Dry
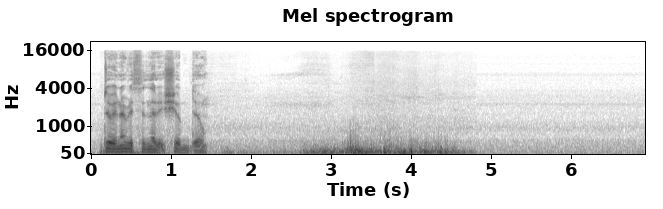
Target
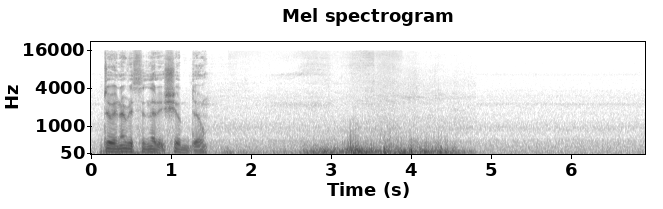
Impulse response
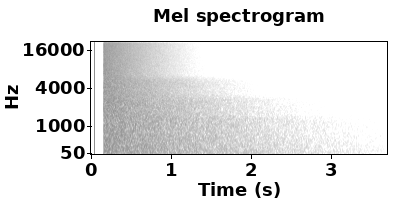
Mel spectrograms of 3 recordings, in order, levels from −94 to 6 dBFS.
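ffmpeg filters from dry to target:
-filter_complex "[0:a]asettb=1/sr,asplit=3[a][b][c];[a]atrim=end=1.724[d];[b]atrim=start=1.72:end=3.9,asetpts=PTS-STARTPTS,afade=t=in:d=0.004:c=qsin,afade=t=out:st=2.176:d=0.004:c=qsin,highshelf=f=10k:g=9[e];[c]atrim=start=3.896[f];[d][e]acrossfade=d=0.004:c1=hsin:c2=qsin[g];[g][f]acrossfade=d=0.004:c1=qsin:c2=hsin,volume=-5dB"

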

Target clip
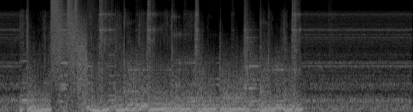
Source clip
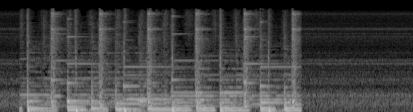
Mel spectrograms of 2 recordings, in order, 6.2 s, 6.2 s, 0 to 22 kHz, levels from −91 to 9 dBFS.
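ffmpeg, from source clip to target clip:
-filter_complex "[0:a]asplit=3[a][b][c];[a]afade=t=out:st=0.75:d=0.02[d];[b]aeval=exprs='0.0251*sin(PI/2*2.51*val(0)/0.0251)':c=same,afade=t=in:st=0.75:d=0.02,afade=t=out:st=1.3:d=0.02[e];[c]afade=t=in:st=1.3:d=0.02[f];[d][e][f]amix=inputs=3:normalize=0,asplit=3[g][h][i];[g]afade=t=out:st=2.02:d=0.02[j];[h]asubboost=boost=4.5:cutoff=75,afade=t=in:st=2.02:d=0.02,afade=t=out:st=2.46:d=0.02[k];[i]afade=t=in:st=2.46:d=0.02[l];[j][k][l]amix=inputs=3:normalize=0,afreqshift=-190,asettb=1/sr,asplit=3[m][n][o];[m]atrim=end=2.984[p];[n]atrim=start=2.98:end=3.9,asetpts=PTS-STARTPTS,afade=t=in:d=0.004:c=qsin,afade=t=out:st=0.916:d=0.004:c=qsin,adynamicsmooth=sensitivity=7.5:basefreq=1.6k[q];[o]atrim=start=3.896[r];[p][q]acrossfade=d=0.004:c1=hsin:c2=qsin[s];[s][r]acrossfade=d=0.004:c1=qsin:c2=hsin,asoftclip=type=tanh:threshold=-38dB,asplit=2[t][u];[u]aecho=0:1:542:0.133[v];[t][v]amix=inputs=2:normalize=0,volume=1.5dB"

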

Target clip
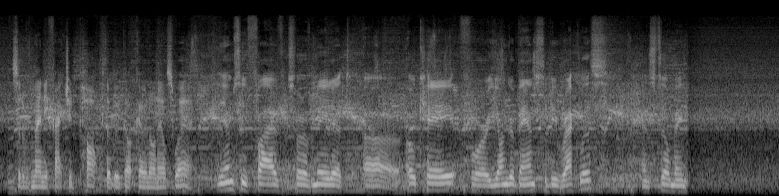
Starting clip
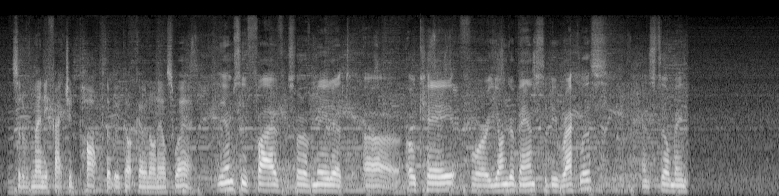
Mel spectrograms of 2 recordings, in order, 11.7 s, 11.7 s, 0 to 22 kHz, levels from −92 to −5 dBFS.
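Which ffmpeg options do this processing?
-af "highpass=220,highshelf=f=1.5k:t=q:w=3:g=7.5,acompressor=threshold=-35dB:ratio=1.5,volume=-8dB"

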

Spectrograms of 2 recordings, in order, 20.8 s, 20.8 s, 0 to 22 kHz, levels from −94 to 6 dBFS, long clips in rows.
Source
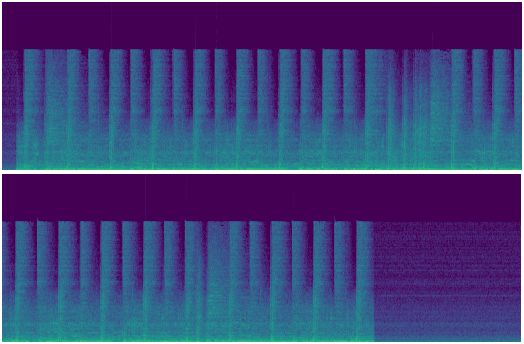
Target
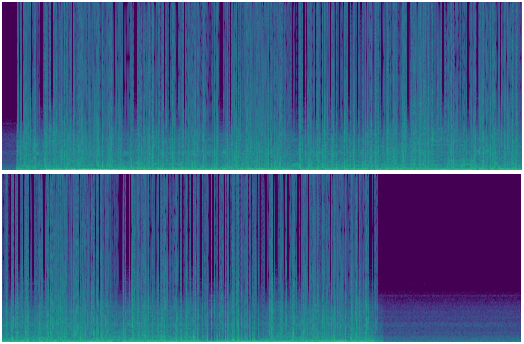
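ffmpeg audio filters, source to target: -filter_complex "[0:a]asplit=3[a][b][c];[a]afade=t=out:st=14.22:d=0.02[d];[b]asubboost=boost=11:cutoff=100,afade=t=in:st=14.22:d=0.02,afade=t=out:st=15.54:d=0.02[e];[c]afade=t=in:st=15.54:d=0.02[f];[d][e][f]amix=inputs=3:normalize=0,acompressor=threshold=-28dB:ratio=20,lowpass=f=4.7k:w=0.5412,lowpass=f=4.7k:w=1.3066,aeval=exprs='(mod(20*val(0)+1,2)-1)/20':c=same,asettb=1/sr,asplit=3[g][h][i];[g]atrim=end=0.874[j];[h]atrim=start=0.87:end=2.25,asetpts=PTS-STARTPTS,afade=t=in:d=0.004:c=qsin,afade=t=out:st=1.376:d=0.004:c=qsin,lowshelf=f=130:t=q:w=1.5:g=11[k];[i]atrim=start=2.246[l];[j][k]acrossfade=d=0.004:c1=hsin:c2=qsin[m];[m][l]acrossfade=d=0.004:c1=qsin:c2=hsin,aecho=1:1:181:0.335,volume=3dB"

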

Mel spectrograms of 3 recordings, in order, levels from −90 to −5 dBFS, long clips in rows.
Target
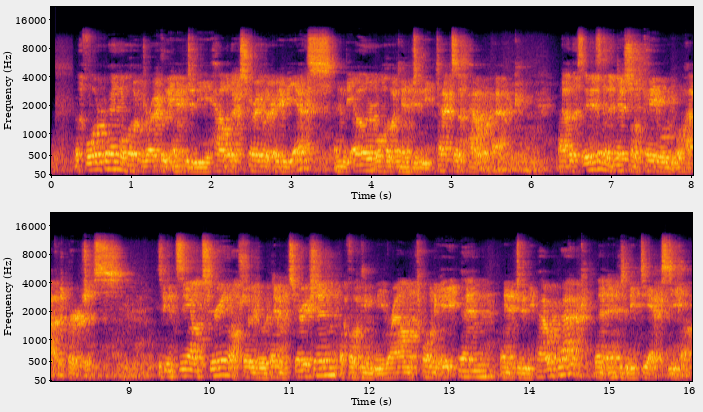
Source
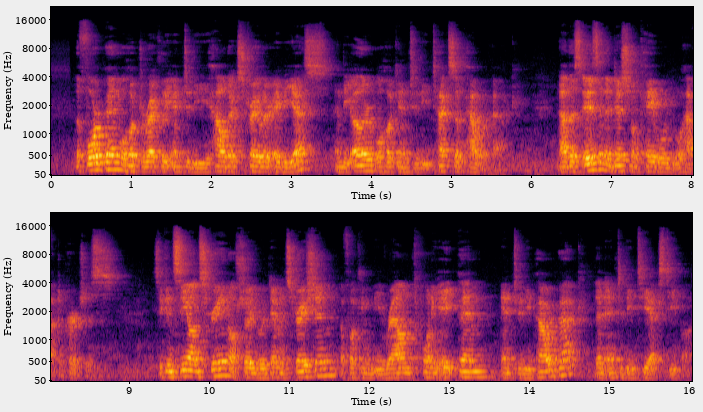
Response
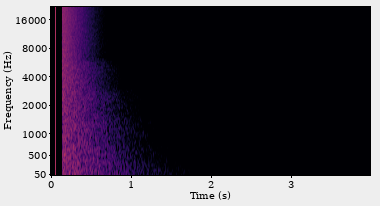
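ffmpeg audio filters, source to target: -filter_complex "[0:a]aresample=22050,aresample=44100,areverse,acompressor=threshold=-33dB:ratio=5,areverse,highpass=140,equalizer=f=250:w=7.2:g=-12,asetrate=46722,aresample=44100,atempo=0.943874,acrossover=split=880[a][b];[b]adelay=50[c];[a][c]amix=inputs=2:normalize=0,alimiter=level_in=27.5dB:limit=-1dB:release=50:level=0:latency=1,adynamicequalizer=threshold=0.0562:dfrequency=1600:dqfactor=0.7:tfrequency=1600:tqfactor=0.7:attack=5:release=100:ratio=0.375:range=3:mode=boostabove:tftype=highshelf,volume=-7dB"

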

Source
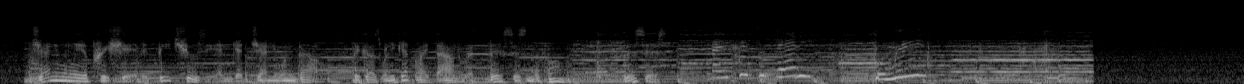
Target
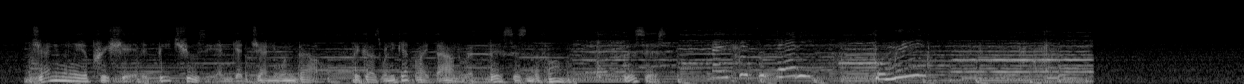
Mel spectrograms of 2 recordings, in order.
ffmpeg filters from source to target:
-filter_complex "[0:a]asettb=1/sr,asplit=3[a][b][c];[a]atrim=end=5.774[d];[b]atrim=start=5.77:end=6.44,asetpts=PTS-STARTPTS,afade=t=in:d=0.004:c=qsin,afade=t=out:st=0.666:d=0.004:c=qsin,highpass=f=130:w=0.5412,highpass=f=130:w=1.3066[e];[c]atrim=start=6.436[f];[d][e]acrossfade=d=0.004:c1=hsin:c2=qsin[g];[g][f]acrossfade=d=0.004:c1=qsin:c2=hsin"

